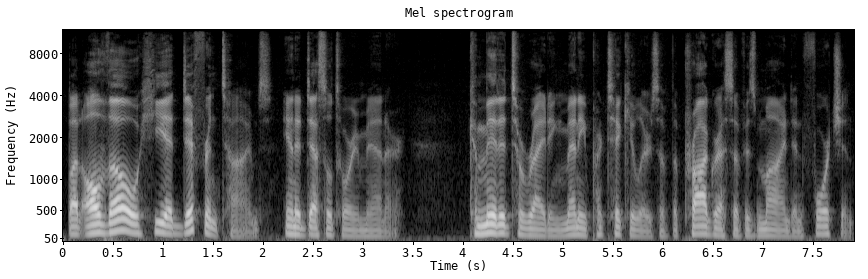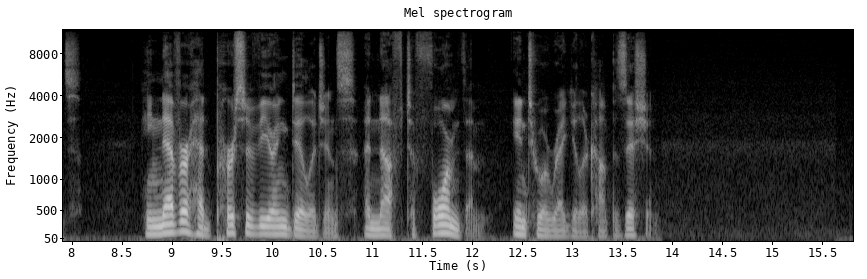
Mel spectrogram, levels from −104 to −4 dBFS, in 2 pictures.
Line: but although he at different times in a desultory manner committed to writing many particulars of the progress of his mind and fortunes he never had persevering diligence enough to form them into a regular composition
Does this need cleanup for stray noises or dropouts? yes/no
no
